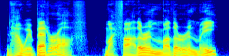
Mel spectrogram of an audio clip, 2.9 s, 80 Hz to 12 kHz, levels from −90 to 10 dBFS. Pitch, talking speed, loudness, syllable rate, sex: 95 Hz, 190 wpm, -20 LUFS, 5.7 syllables/s, male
